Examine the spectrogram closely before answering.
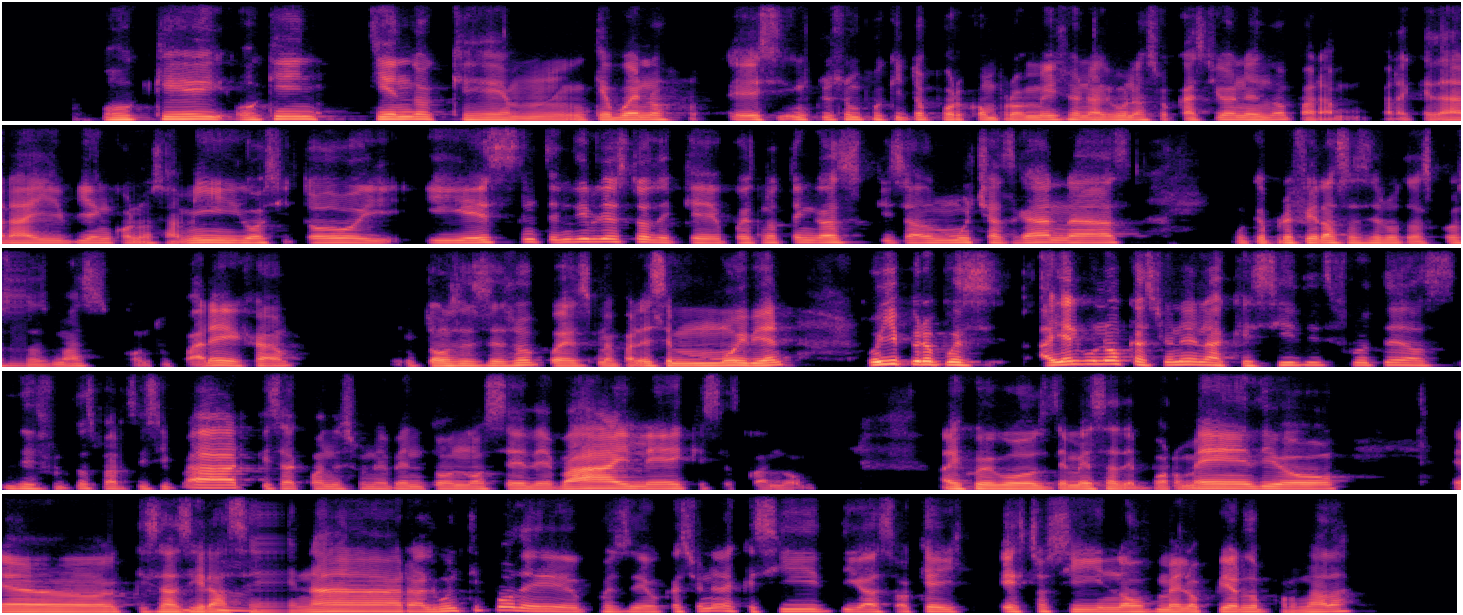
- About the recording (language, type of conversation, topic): Spanish, advice, ¿Cómo puedo decir que no a planes festivos sin sentirme mal?
- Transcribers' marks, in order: none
